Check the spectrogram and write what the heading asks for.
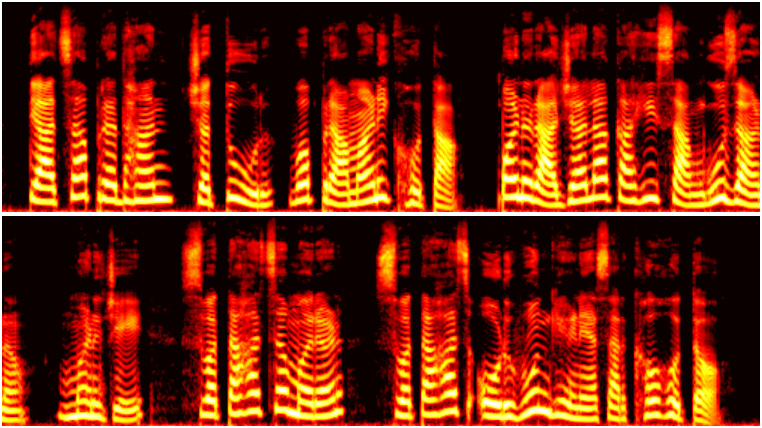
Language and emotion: Marathi, neutral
